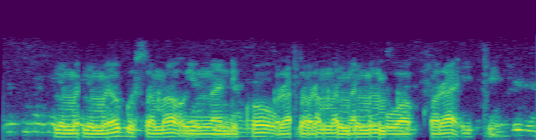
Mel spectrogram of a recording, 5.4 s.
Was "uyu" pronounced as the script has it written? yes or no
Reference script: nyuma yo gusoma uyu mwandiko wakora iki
yes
